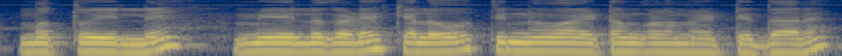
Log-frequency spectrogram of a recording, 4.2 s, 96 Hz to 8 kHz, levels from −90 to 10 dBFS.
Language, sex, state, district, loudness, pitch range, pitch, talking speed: Kannada, male, Karnataka, Bidar, -14 LUFS, 135-145 Hz, 140 Hz, 115 wpm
